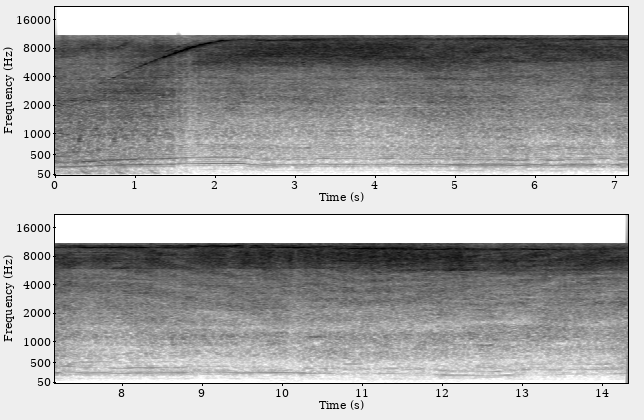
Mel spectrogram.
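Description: Modified pulling tractor's engine launching at full throttle and running flat out as it drags a weight-transfer sled down the track. A high whine climbs steeply over the first two seconds and then holds steady.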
